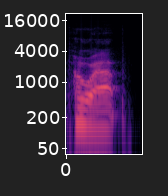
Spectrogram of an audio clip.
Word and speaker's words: POAP: been aware of um he calls it pope i'm gonna correct his pronunciation and call it poep because he pronounced my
